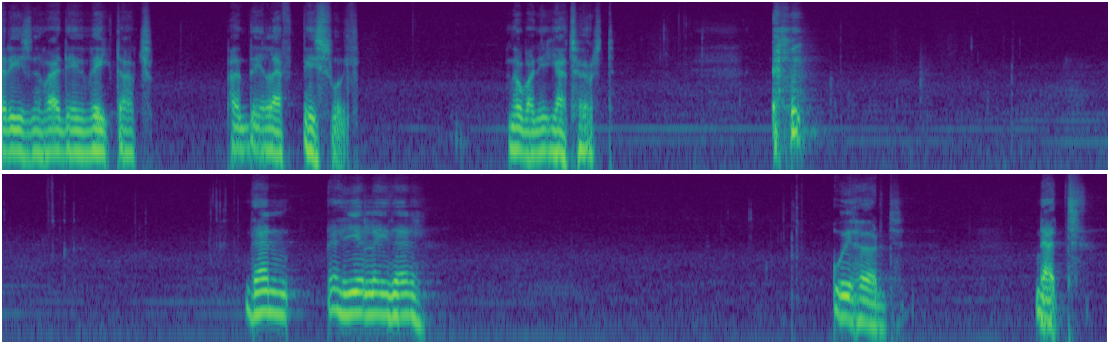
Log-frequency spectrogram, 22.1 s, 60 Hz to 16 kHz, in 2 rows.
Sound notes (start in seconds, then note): 7.6 coughing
